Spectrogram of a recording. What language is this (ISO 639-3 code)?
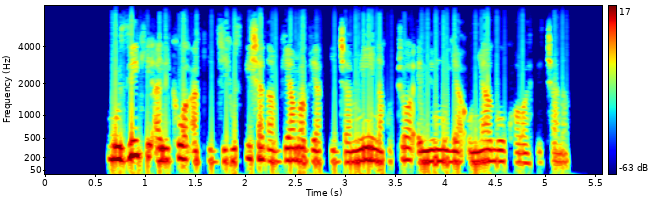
swa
